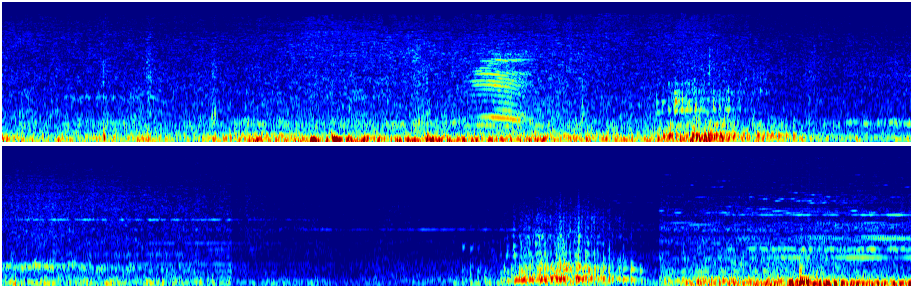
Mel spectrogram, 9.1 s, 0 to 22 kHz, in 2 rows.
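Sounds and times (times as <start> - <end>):
howling wind of a sudden spring blizzard: 0.0 - 9.0.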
